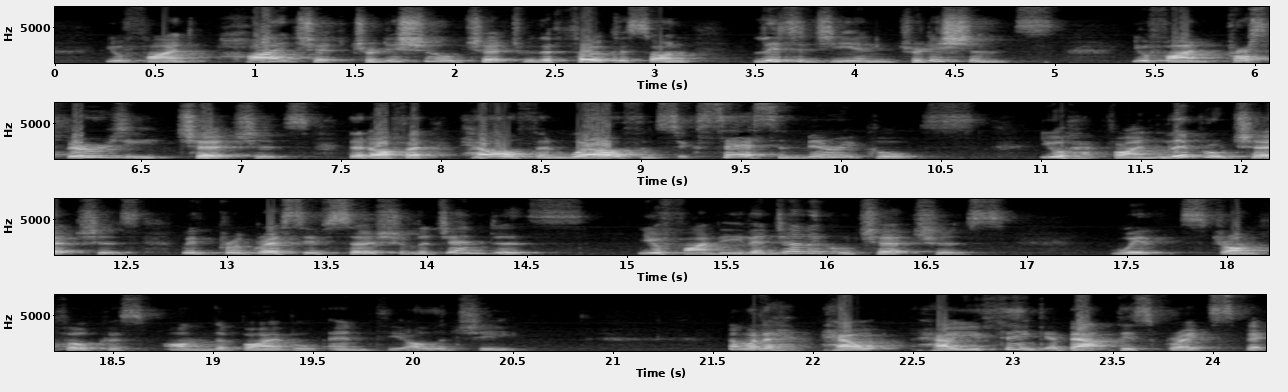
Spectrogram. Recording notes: This sermon was preached at St George's Church, Penang on 29th September 2021.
